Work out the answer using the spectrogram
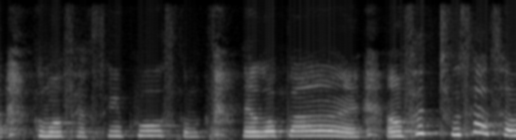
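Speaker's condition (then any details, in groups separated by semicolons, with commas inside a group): Cerebral palsy; from birth, uses wheelchair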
